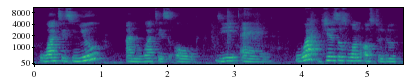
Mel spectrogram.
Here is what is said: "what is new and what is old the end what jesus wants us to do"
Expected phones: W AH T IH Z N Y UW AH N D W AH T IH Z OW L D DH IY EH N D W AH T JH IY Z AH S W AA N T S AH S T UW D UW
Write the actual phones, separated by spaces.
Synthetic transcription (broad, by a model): W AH T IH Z N Y UW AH N W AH T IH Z OW L D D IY EH N D W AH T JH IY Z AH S W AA N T AH S T UW D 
